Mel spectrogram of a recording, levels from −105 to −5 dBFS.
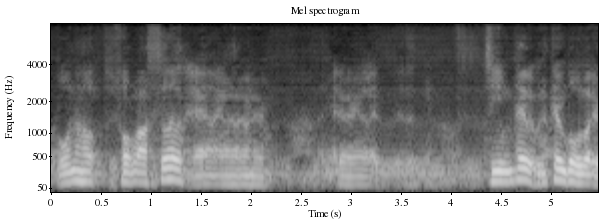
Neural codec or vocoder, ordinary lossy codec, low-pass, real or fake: codec, 16 kHz, 0.5 kbps, FreqCodec, larger model; none; none; fake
